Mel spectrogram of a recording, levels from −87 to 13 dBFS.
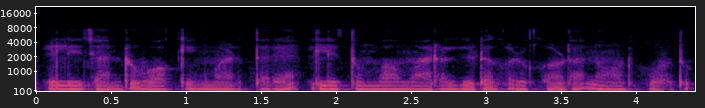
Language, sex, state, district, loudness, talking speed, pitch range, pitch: Kannada, female, Karnataka, Mysore, -34 LUFS, 125 wpm, 170-180 Hz, 175 Hz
